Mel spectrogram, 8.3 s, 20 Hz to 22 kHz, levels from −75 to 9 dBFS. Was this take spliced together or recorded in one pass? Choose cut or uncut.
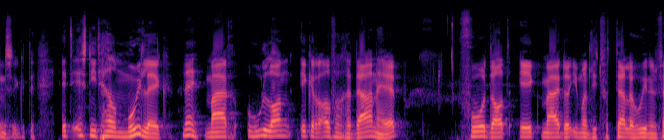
uncut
